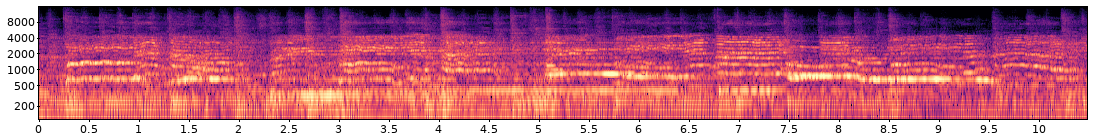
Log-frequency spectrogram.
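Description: Live acoustic pop-rock performance: male and female voices singing together over a strummed acoustic guitar and an electric stage piano.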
